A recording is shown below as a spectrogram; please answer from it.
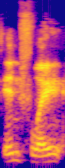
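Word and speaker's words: Infl8: say your newest product infla 8 is that how you say it i mean it looks really damn good thank you so much yeah no it's inflate uh we tried to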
